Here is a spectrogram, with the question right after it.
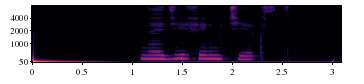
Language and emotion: Russian, neutral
